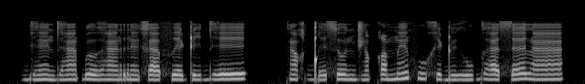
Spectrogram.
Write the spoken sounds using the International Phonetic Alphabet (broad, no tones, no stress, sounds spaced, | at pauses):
ɡʱ ẽ dʱ æ̃ ɓ ɵ ɦ æ̃ r ẽ x æ f e ʈ i dʱ e | k æ̃ χ ɡ͡ǃ e s ɵ n d͡ʒ ẽ q i m ẽ f u x e ɖ y ɦ u ɡʱ æ s ɛ l æ̃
